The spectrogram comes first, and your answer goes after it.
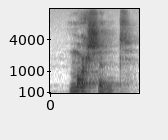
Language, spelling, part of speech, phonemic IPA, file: Dutch, morsen, verb, /ˈmɔrsə(n)/, Nl-morsen.ogg
- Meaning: 1. to spill, drop something, especially mindlessly and/or so that it spreads out 2. to be dirty or be occupied with soil, make a mess 3. to conceal, hide something 4. to sketch, make a test draw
